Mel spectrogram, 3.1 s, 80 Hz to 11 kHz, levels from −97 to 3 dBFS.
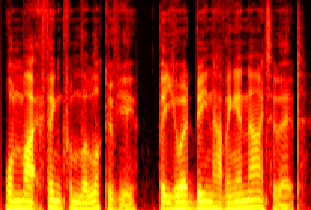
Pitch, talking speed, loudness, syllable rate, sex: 105 Hz, 325 wpm, -19 LUFS, 6.8 syllables/s, male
